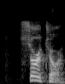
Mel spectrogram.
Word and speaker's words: Surtur: But I want to begin with the opening of Thor Ragnarok, where we meet the giant, the fire giant Surtur, voiced of course by Clancy Brown, and Thor. – Surtur. – Thank you. See, you're gonna have to help me with these Norse pronunciations.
